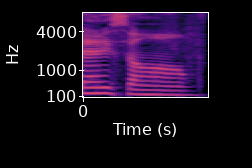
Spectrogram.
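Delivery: hangdog, jowly, droopy film-star style voice. Doing an impression asked for by another speaker: Nicolas Cage voice. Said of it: "trying to do a Nicolas Cage impression".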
